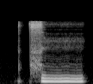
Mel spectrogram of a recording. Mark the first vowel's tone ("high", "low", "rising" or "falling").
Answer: high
